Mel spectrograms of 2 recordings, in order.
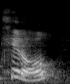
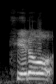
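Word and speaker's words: Kiddle: started their research so i put them on kittle kittle i think i'm pronouncing it correctly k-i-d-d-l-e kittle dot co c-o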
